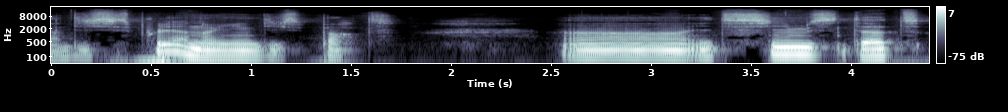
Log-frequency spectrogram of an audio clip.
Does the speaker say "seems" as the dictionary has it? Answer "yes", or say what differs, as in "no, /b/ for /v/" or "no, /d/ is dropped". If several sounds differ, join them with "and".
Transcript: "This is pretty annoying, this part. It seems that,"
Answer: yes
